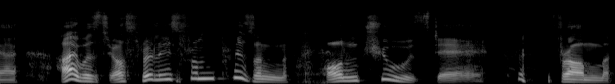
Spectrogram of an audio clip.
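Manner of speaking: slow, low horror-film villain voice; Boris Karloff voice. Retold or imitated. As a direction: drag out each word like a creepy old movie monster. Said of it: "when I get to do my Boris Karloff impression".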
